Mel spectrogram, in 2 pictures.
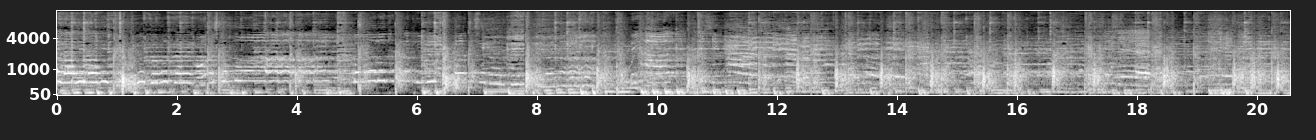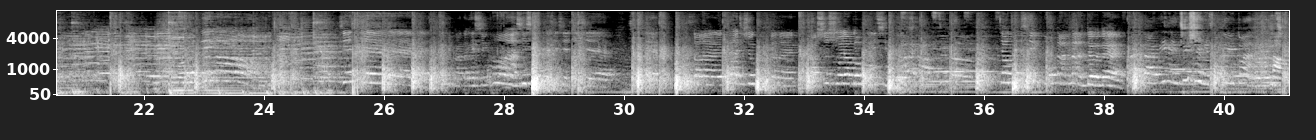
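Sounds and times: woman singing into microphone: 0.0s - 14.1s, 31.3s - 41.0s
backing track with steady beat: 0.0s - 27.0s.

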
